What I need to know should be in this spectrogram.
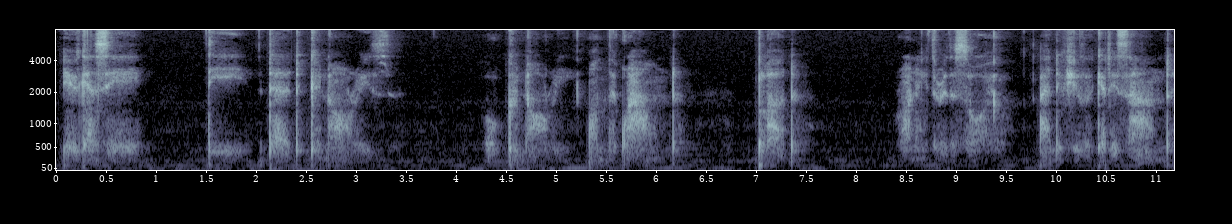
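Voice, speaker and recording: Woman whispering asmr show and tell, slow n chatty, crisp bright hiss to it, right up on the mic. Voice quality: soft breathy whisper. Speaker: ASMR video creator and host. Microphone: close ear-to-ear stereo microphone.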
